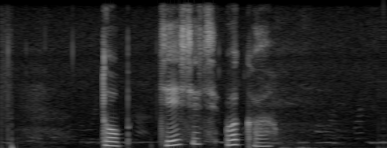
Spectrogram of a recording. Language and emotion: Russian, neutral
